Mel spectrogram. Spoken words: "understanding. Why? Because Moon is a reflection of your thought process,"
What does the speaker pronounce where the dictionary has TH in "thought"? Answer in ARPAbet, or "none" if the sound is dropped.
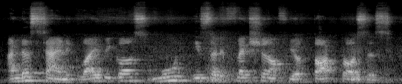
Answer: T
